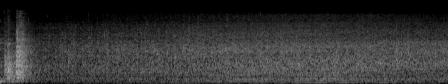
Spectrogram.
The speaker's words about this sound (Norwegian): Og der kjørte bilen med kunsten bort fra tollageret.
